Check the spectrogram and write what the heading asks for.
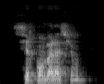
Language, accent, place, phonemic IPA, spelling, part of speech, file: French, France, Lyon, /siʁ.kɔ̃.va.la.sjɔ̃/, circonvallation, noun, LL-Q150 (fra)-circonvallation.wav
- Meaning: circumvallation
